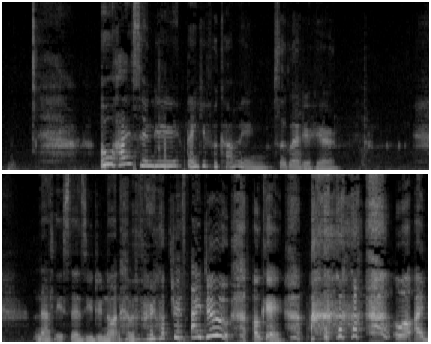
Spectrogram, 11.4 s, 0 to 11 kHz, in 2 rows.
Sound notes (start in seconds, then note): 9.8 laughs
